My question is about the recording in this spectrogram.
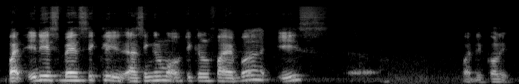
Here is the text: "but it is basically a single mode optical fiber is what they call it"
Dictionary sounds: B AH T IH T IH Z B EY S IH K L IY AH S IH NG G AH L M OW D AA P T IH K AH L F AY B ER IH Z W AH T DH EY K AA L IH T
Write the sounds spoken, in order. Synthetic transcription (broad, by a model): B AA T IH T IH S B EY S IH K L IY AH S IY NG G AH L M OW AA P T IH K AH L F AY B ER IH S W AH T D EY K AA L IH T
